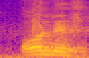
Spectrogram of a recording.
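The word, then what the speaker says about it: honest: में क्या बोलते हैं ऑनेस्ट बोलते हैं क्या बोलते हैं ऑनेस्ट नेस्ट मत पढ़िए ग ओ एच इंग्लिश में साइलेंट होता है ऑनेस्ट पढ़ते हैं तो ऑनेस्ट में ओ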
